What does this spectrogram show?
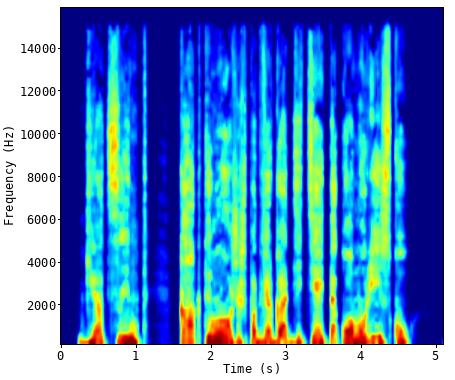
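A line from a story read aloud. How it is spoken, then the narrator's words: Shouted, hamster. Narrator (Russian): выкрикнул хомячок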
